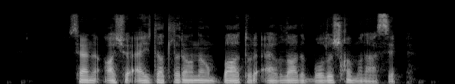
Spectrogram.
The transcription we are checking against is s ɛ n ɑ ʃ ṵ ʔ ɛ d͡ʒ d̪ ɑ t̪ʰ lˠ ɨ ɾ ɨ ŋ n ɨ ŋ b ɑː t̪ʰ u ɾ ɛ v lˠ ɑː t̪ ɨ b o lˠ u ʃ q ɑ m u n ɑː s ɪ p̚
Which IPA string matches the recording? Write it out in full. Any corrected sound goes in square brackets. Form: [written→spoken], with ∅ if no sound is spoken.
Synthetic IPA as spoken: s ɛ n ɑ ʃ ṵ ʔ ɛ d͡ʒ d̪ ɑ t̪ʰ lˠ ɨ ɾ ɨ ŋ n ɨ ŋ b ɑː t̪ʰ u ɾ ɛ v lˠ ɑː [t̪→d̪] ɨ b o lˠ u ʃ q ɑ m u n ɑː s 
